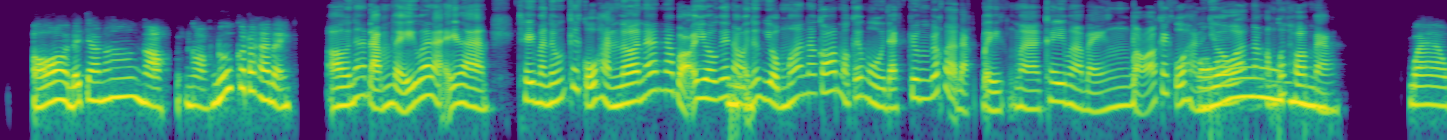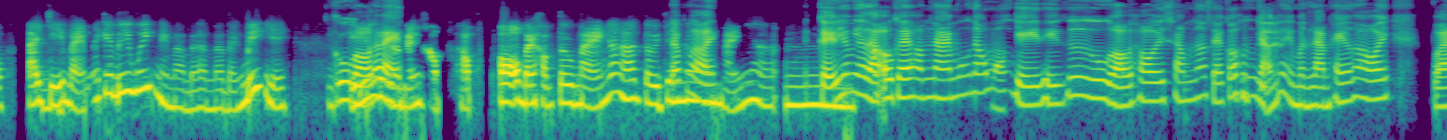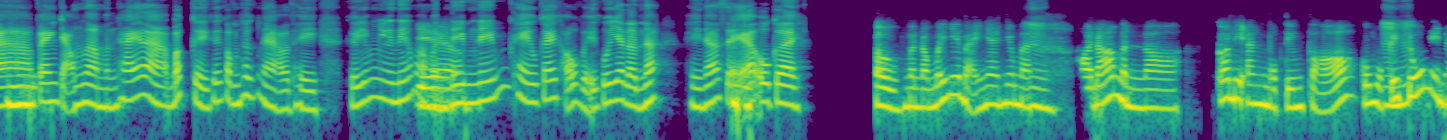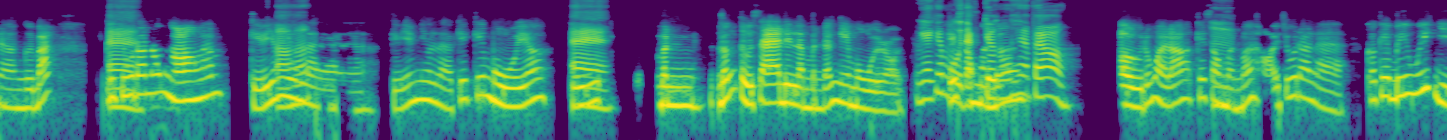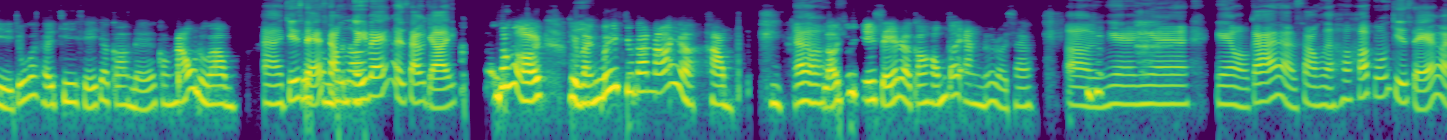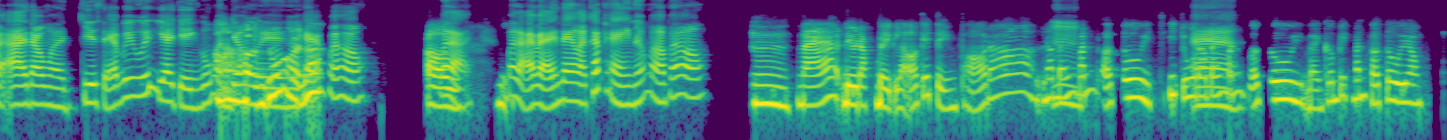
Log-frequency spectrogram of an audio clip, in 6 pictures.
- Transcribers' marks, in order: tapping; other background noise; unintelligible speech; chuckle; chuckle; chuckle
- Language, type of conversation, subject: Vietnamese, unstructured, Bạn đã học nấu phở như thế nào?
